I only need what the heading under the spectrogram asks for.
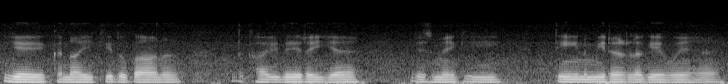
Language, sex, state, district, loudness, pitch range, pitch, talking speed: Hindi, male, Chandigarh, Chandigarh, -15 LUFS, 110-115 Hz, 115 Hz, 130 wpm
